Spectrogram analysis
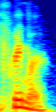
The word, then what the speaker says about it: Priemer: say hi to Priemer. Did I say it right? You got it. Yeah, absolutely. You know, being Canadian, people want to Frenchify it for some reason.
